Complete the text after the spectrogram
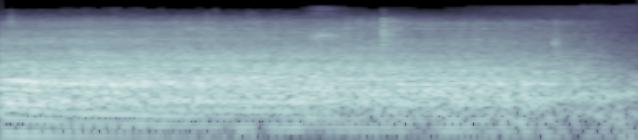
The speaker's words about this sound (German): Leider fährt sie wieder mit dem Auto hin und das hagelt, man ahnt es schon, ordentlich Punkte.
